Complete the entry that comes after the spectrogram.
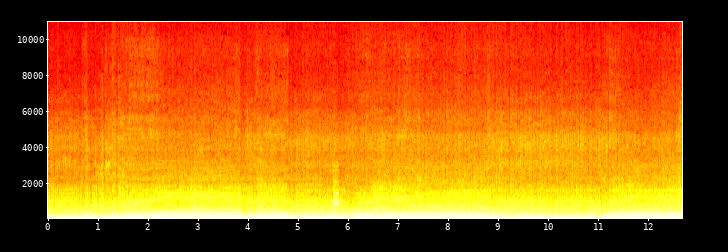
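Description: Harley-Davidson touring motorcycle's V-twin engine pulling hard under throttle at road speed, its pitch climbing, dropping sharply about four seconds in, climbing again, dipping around nine seconds and rising once more, over steady wind rush.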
